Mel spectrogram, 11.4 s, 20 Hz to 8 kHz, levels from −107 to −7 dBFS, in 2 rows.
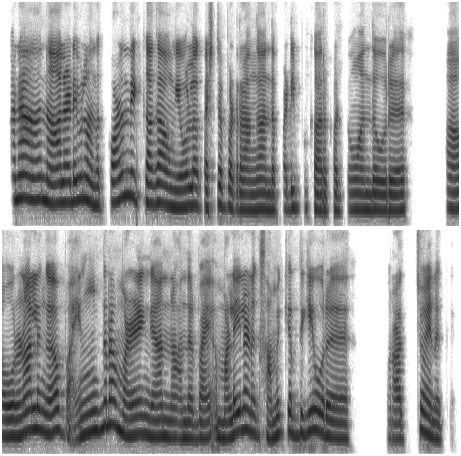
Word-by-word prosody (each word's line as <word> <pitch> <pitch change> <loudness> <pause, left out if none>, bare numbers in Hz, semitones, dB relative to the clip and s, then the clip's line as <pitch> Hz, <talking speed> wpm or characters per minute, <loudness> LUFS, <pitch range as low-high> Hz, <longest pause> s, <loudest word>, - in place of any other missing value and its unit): ஆனா, 285 +1 +3 0.3
நாளடைவில 240 +4 +3
அந்த 210 -1 -2
குழந்தைக்காக 255 -3 +1
அவங்க 195 -3 0
எவ்வளோ 200 +2 +2
கஷ்டப்படுறாங்க, 180 -3 -2
அந்த 165 0 -2
படிப்புக்கா 180 0 -5
இருக்கட்டும் 165 +1 -6
அந்த 165 0 -1
ஒரு 165 0 0 0.7
அ - - 0 0.2
ஒரு 180 0 +2
நாளுங்க 235 -3 +4 0.2
பயங்கர 230 - 0 0.2
மழைங்க, 190 0 +3 0.2
நான் 165 -1 -2
அந்த 165 0 0
பய 165 +1 +1 0.2
மழையில 225 +9 +3
எனக்கு 185 -5 -4
சமைக்கிறதுக்கே 205 +5 -1
ஒரு 180 -3 +1 0.7
ஒரு 155 - -5
அச்சம் 200 - -2
எனக்கு. 155 0 -6
190 Hz, 140 wpm, -24 LUFS, 170-230 Hz, 0.7 s, நாளுங்க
